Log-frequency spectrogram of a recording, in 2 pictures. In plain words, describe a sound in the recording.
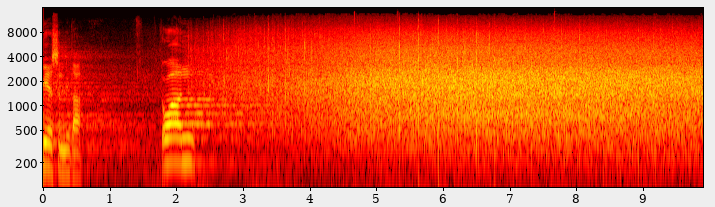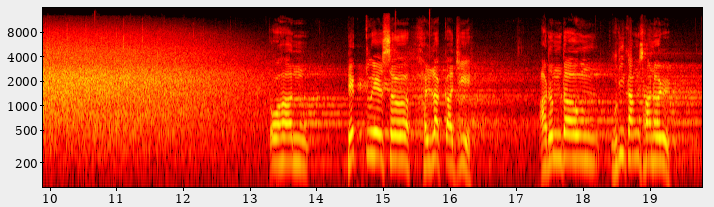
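A man speaks calmly and formally through a microphone in a large echoing hall.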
